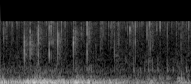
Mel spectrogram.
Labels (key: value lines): label: biophony, growl
recorder: SoundTrap 500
